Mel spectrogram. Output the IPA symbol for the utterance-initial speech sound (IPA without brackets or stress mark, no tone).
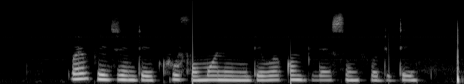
w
